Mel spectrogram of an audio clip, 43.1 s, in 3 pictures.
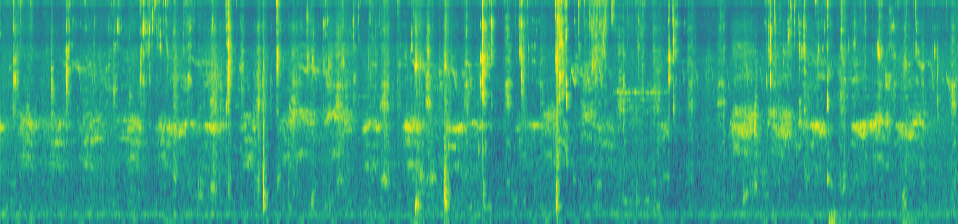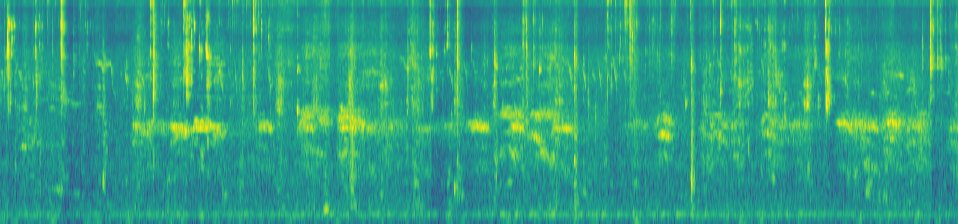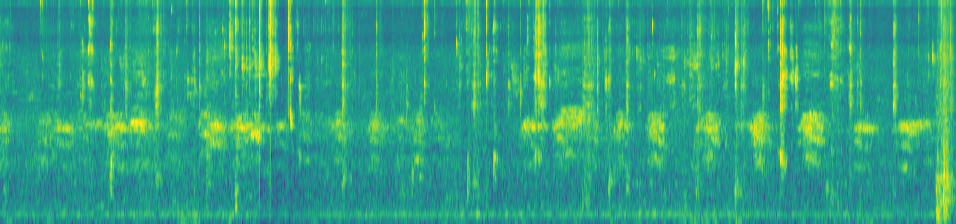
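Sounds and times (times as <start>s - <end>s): wet chewing and lip-smacking: 0.0s - 42.8s
steady low hum: 0.0s - 43.0s
small mouth clicks: 28.2s - 42.4s.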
